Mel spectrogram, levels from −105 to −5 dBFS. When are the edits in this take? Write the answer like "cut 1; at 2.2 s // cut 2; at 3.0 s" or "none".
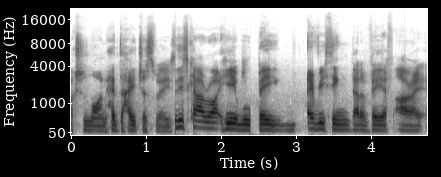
cut 1; at 1.4 s // cut 2; at 2.4 s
